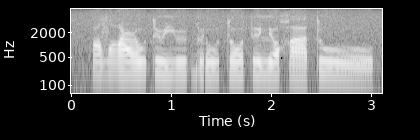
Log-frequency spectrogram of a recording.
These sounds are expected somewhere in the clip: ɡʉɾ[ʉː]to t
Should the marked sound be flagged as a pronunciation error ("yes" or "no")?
yes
